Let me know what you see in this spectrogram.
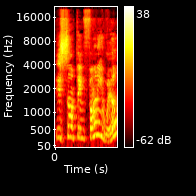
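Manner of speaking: very loud, very high shouting. Retelling how a teacher confronted a giggling student: imitating a teacher shouting. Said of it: "he shouts at me".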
